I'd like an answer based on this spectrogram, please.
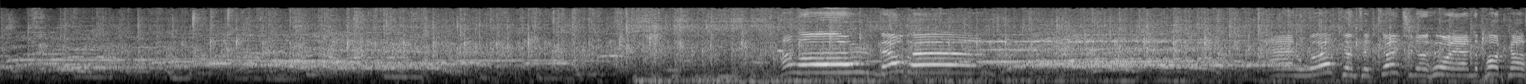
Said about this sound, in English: Round of applause if this is the first time to the podcast. Welcome, thanks for coming.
